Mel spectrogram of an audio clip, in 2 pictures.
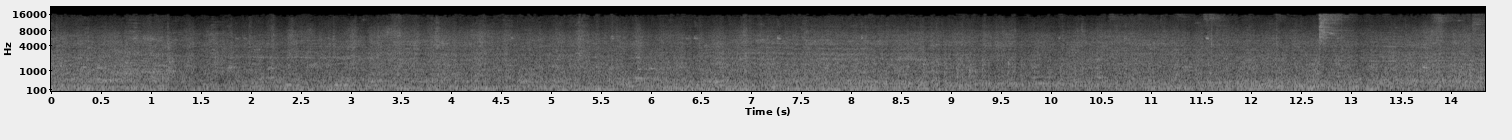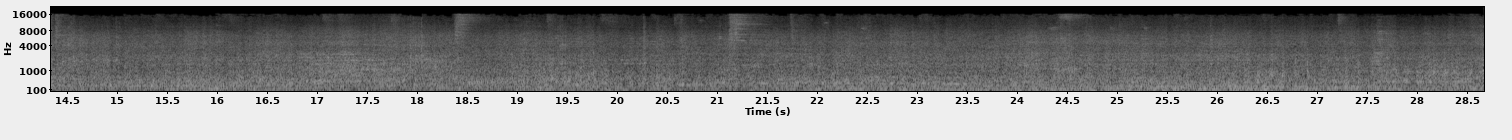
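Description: Double-stack intermodal well cars of a freight train rolling past: a steady rumble and clatter of steel wheels on the rails, with a few brief high squeaks from the wheels.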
